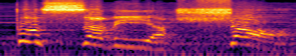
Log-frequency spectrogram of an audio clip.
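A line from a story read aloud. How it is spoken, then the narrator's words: Spider shouting. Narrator (Italian): gridò il ragno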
